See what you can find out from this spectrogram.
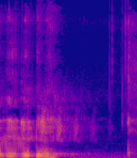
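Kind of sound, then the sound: human body sound, throat clearing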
